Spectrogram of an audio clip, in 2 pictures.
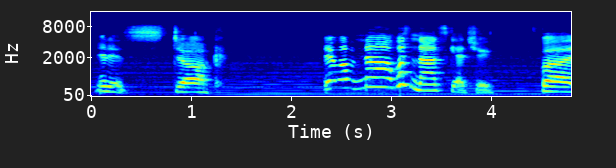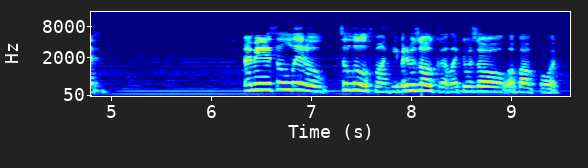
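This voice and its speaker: A woman's voice: on the high side, lively intonation, normal speed, pauses often, bright, forceful tone, faint music behind. A young woman from Australia with a slightly American-drifting Australian accent, chatting casually and rambling with self-deprecating laughs while drawing on a live stream.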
